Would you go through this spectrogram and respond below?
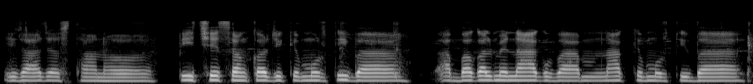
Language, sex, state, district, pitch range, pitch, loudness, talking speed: Bhojpuri, female, Uttar Pradesh, Gorakhpur, 175-190 Hz, 180 Hz, -24 LUFS, 145 wpm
